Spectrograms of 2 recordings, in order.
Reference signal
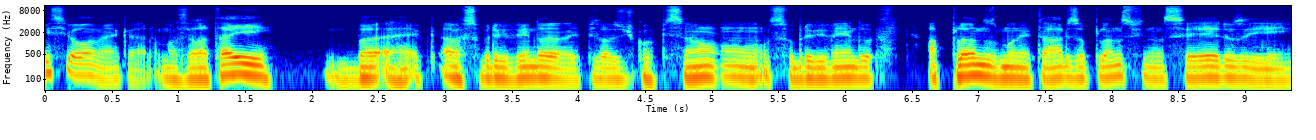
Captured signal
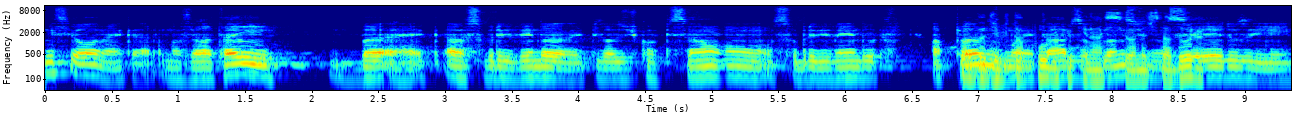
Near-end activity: present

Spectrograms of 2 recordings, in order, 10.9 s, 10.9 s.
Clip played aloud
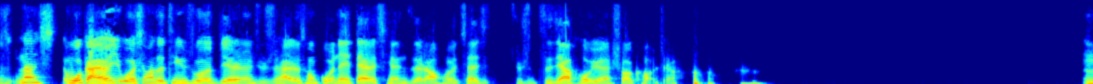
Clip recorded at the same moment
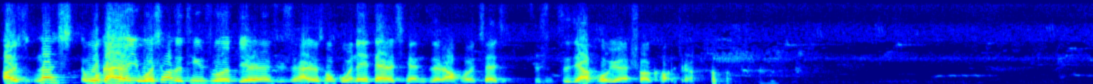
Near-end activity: none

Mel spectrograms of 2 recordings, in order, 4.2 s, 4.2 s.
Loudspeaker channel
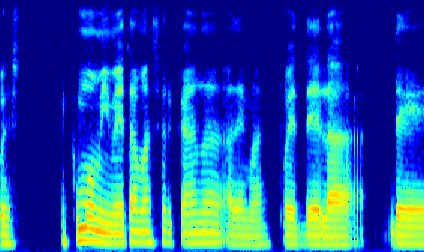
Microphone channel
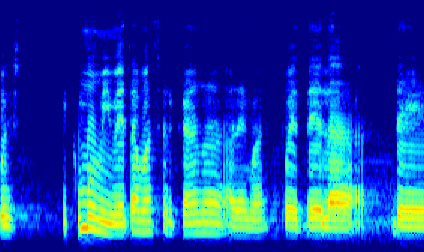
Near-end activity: none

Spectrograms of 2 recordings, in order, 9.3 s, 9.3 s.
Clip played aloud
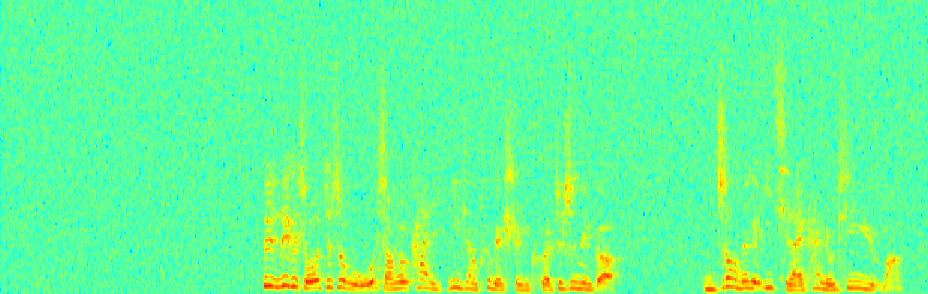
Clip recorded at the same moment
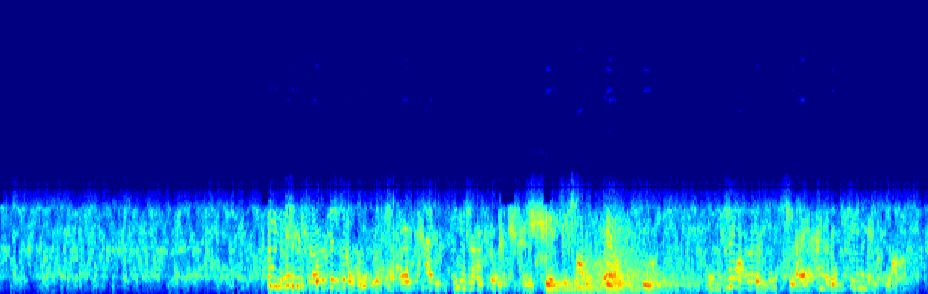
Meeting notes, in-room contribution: present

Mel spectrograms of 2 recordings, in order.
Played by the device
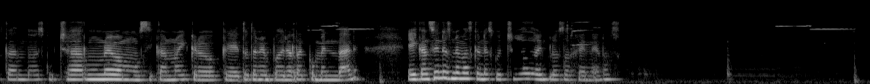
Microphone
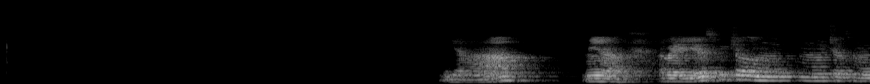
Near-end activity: present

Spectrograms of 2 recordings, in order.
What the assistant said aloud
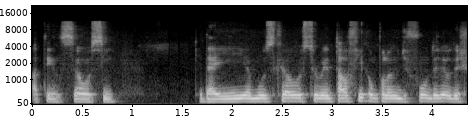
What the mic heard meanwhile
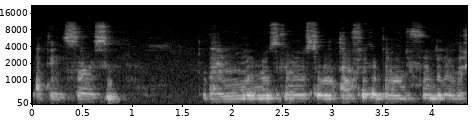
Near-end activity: none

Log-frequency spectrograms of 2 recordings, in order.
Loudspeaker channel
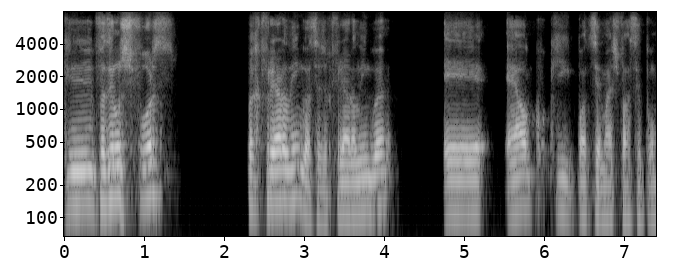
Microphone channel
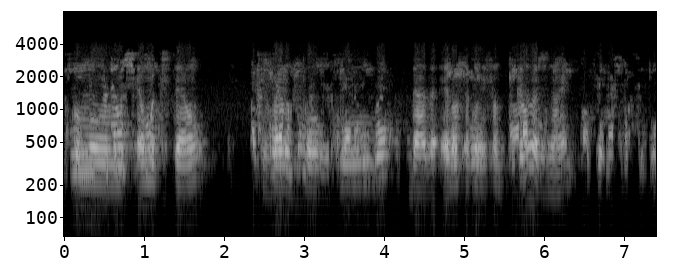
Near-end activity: present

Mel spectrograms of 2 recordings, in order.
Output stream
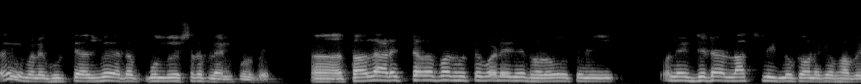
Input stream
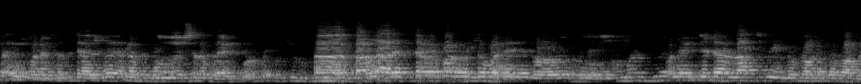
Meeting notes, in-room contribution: present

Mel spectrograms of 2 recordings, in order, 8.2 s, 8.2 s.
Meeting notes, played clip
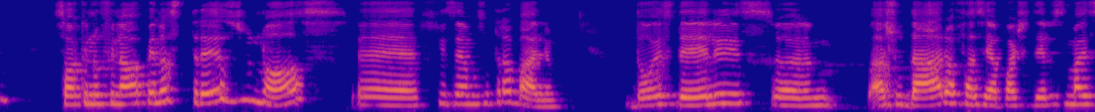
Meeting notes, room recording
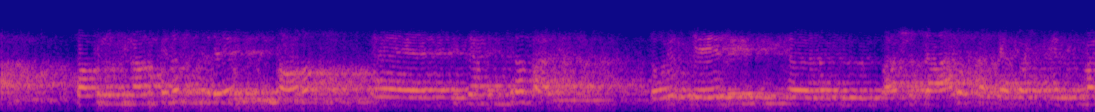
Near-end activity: none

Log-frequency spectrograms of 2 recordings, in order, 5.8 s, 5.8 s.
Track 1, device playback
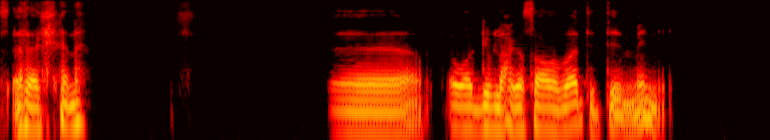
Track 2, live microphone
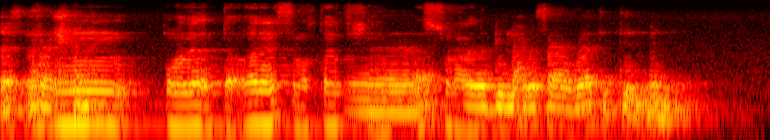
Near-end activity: present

